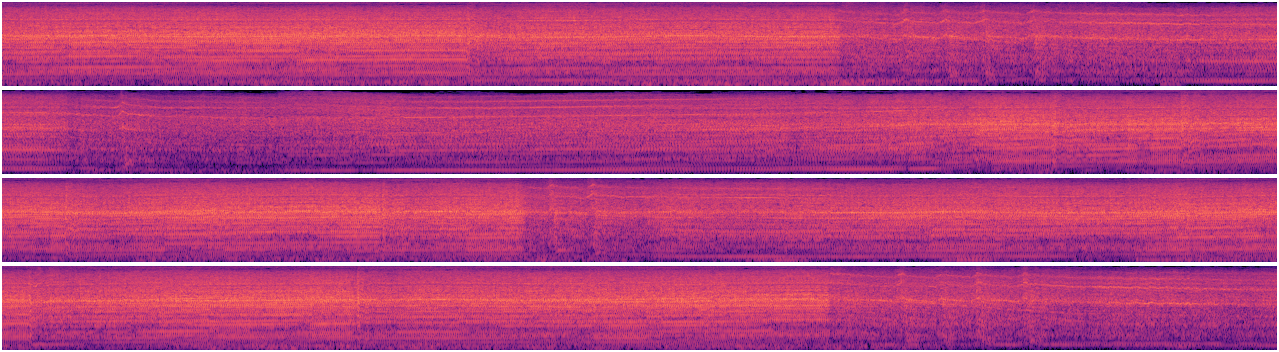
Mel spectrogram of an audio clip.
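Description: A racing car engine screams at high revs, dropping in pitch through each gear change and climbing again.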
